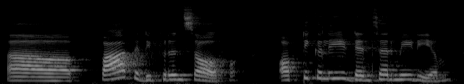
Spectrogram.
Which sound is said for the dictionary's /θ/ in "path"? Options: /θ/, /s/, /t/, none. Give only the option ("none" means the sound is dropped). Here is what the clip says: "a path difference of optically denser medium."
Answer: /t/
